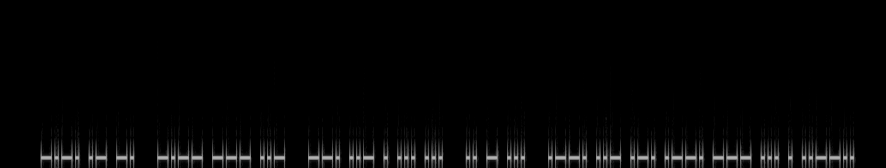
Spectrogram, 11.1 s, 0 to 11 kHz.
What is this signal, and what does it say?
Morse code, heard as a keyed tone, about 28 wpm, 700 Hz. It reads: CAN YOU GUESS ITS PURPOSE?
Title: Sentences from Top 1500 Words 28wpm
